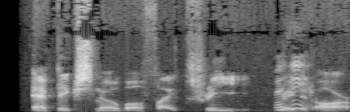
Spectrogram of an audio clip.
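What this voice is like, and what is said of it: Dramatic movie trailer announcer voice. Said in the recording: “trailer voice ... your movie voice”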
